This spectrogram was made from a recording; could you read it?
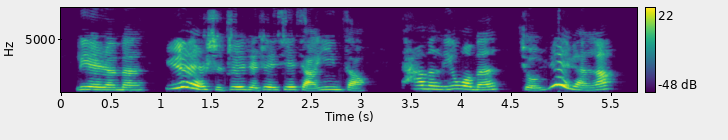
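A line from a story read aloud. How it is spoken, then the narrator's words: Laughing. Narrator (Chinese): 艾玛笑着说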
